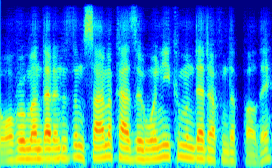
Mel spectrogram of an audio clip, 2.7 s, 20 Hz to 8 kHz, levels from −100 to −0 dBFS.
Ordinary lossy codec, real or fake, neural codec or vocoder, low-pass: Opus, 64 kbps; fake; codec, 16 kHz, 0.2 kbps, FocalCodec; 7.2 kHz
